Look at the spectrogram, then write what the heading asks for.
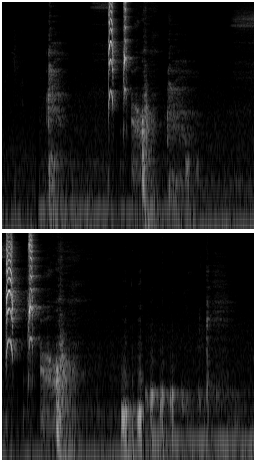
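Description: Rubber squeaky toy ball squeezed: two pairs of short, high squeaks, about two seconds in and again about five seconds in, with softer squeaks and rustling between them.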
